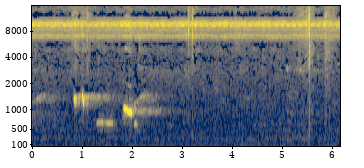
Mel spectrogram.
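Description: Wild birds giving a few short whistled calls, some gliding in pitch, about one to two seconds in, over a steady high-pitched insect drone.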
